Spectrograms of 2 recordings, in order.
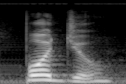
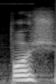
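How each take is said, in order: First: Pollo is pronounced with a Spanish accent. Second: Pollo is pronounced with an Argentine accent. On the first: The speaker calls it right. "es pollo" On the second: The speaker calls it wrong. "no se dice pollo"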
